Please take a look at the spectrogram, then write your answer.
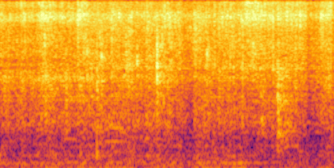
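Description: Garlic and ginger hitting hot oil with heated whole spices in a Koli-style kitchen, a loud continuous crackling sizzle with bursts of spatter, close up and without speech.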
